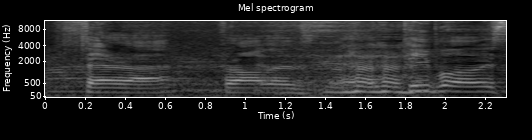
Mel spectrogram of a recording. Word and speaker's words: Farrar: in Boulder Colorado with Tyler Farah got your pronunciation right almost let's hear it Farah Farah for all the people always think it's Farrar understandably but the RS is silent Tyler thanks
